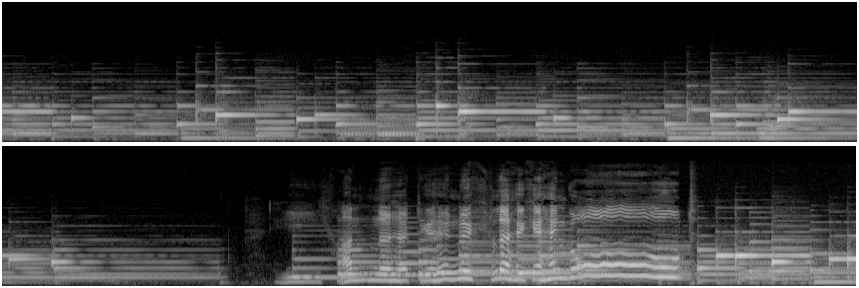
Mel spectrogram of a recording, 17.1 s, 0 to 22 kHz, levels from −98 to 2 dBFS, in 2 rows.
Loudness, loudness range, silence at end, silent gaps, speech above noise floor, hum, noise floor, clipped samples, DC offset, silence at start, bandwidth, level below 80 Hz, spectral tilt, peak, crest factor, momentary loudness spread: -29 LUFS; 12 LU; 0 s; none; 41 dB; none; -66 dBFS; under 0.1%; under 0.1%; 0 s; 11.5 kHz; -76 dBFS; -6.5 dB/octave; -12 dBFS; 18 dB; 19 LU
